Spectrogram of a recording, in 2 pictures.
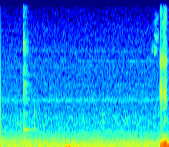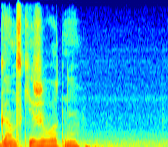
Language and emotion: Russian, neutral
